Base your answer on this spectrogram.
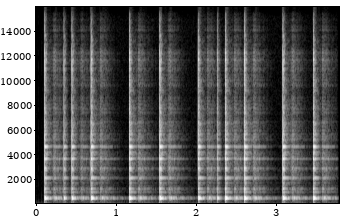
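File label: percussion, house, 125, drum; eJay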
